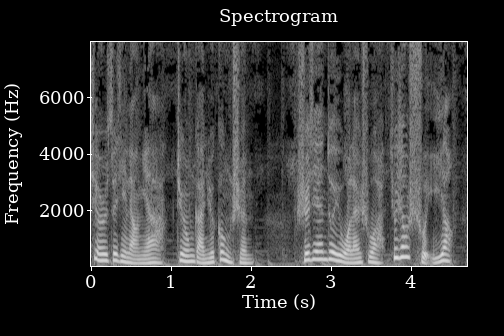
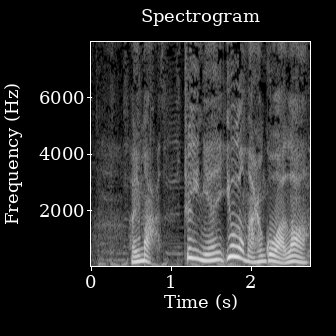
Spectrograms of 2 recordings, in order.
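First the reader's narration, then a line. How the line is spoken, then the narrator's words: Exclaiming in amazement. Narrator (Chinese): 总会时不时的发出惊叹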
